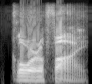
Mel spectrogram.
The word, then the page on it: glorify: American English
